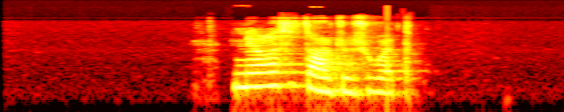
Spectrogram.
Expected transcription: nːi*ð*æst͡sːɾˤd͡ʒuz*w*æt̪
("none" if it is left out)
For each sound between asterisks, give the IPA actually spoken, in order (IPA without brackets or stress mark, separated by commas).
ʁ, w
